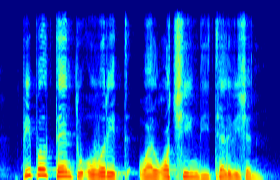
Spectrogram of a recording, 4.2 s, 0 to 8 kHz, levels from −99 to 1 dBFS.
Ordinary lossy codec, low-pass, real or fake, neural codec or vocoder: none; 7.2 kHz; real; none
